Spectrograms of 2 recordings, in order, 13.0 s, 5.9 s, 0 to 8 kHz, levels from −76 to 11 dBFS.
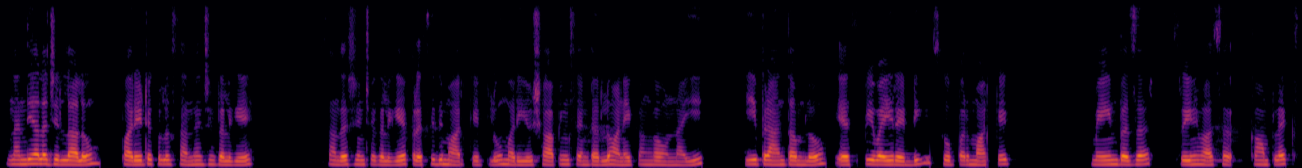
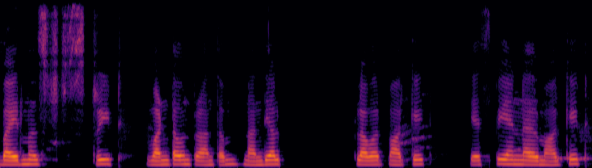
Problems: none marked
